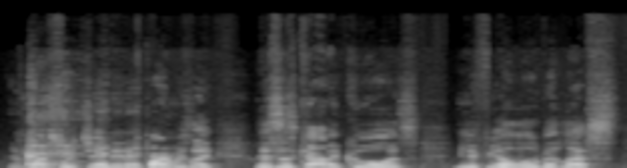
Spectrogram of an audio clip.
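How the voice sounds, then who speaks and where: A middle-aged man with a Massachusetts accent rambles easily through his stories in a relaxed guest chat. He leans on fillers and restarts, and his pitch sits in the ordinary middle range for a man. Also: fast. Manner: rambling, storytelling, many fillers. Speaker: campus ministry leader, guest. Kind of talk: casual interview chat.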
